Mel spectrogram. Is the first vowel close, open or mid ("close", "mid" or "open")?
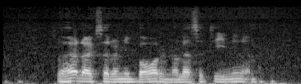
mid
